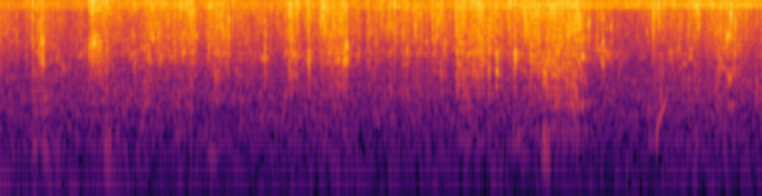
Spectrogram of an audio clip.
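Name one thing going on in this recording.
Water splashes and trickles over raw meat.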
